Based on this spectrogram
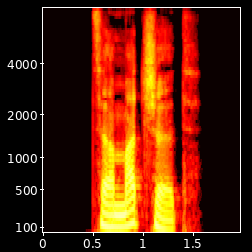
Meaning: second-person plural subjunctive I of zermatschen
- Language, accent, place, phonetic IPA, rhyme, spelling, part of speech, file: German, Germany, Berlin, [t͡sɛɐ̯ˈmat͡ʃət], -at͡ʃət, zermatschet, verb, De-zermatschet.ogg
